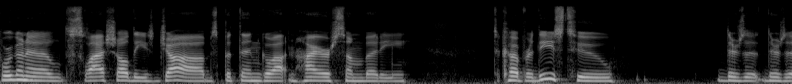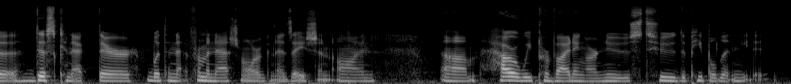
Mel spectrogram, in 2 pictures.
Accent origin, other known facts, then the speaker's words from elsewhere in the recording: Kansas City, United States; I'm from Kansas City area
